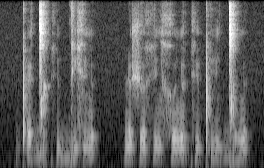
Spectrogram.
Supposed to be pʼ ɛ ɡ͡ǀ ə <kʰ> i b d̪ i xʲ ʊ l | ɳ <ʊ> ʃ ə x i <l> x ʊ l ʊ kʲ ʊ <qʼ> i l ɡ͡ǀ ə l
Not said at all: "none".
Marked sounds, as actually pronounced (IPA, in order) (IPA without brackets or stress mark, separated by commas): kʰ, ə, l, pʼ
